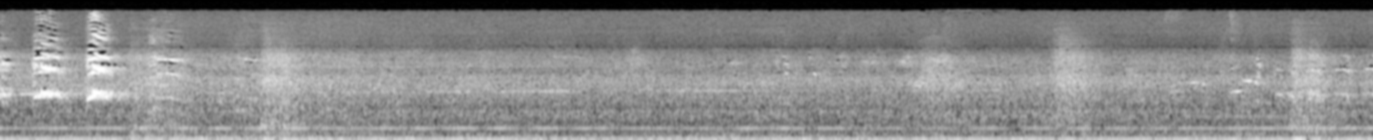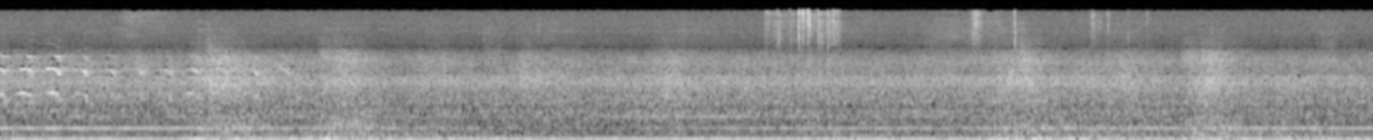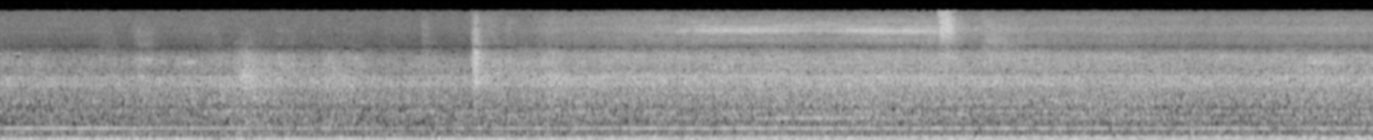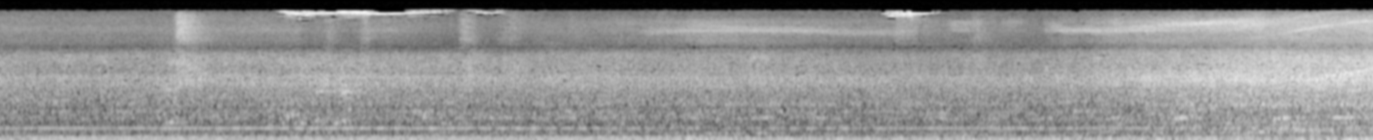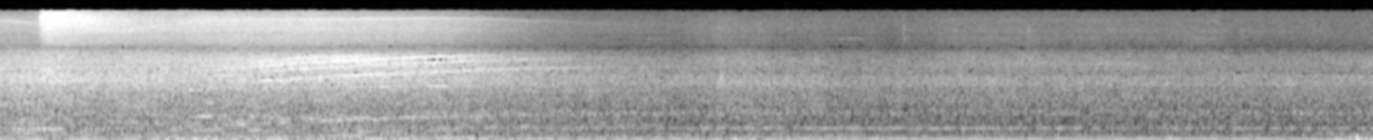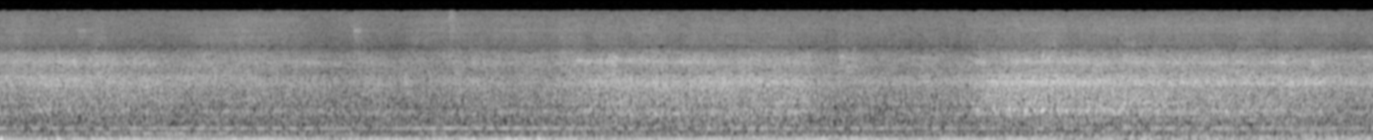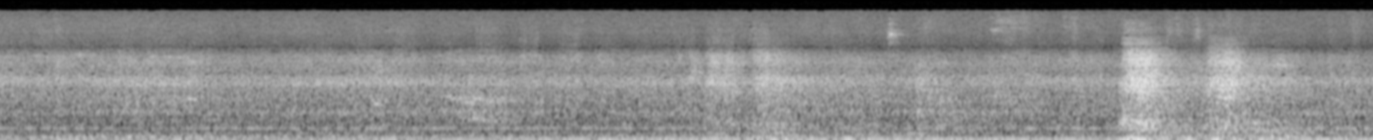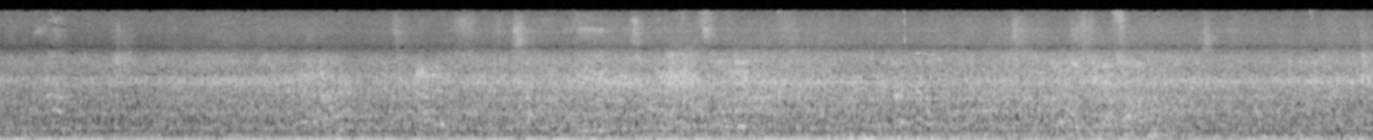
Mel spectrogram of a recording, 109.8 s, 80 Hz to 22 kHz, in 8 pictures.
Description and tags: on the ferry
On board a ferry on the way from the Netherlands to England.OKM microphones, A3 adapter into R-09HR recorder.
binaural, boat, ferry, field-recording, seagull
